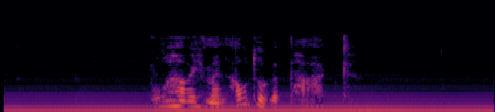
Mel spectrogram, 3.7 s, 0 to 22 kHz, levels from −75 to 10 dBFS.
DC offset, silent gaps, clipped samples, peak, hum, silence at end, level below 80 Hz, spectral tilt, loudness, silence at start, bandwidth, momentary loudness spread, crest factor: under 0.1%; none; under 0.1%; -12 dBFS; 50 Hz at -40 dBFS; 0 s; -40 dBFS; -7 dB/octave; -35 LUFS; 0.05 s; 7.2 kHz; 14 LU; 22 dB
